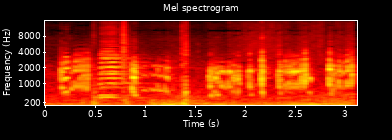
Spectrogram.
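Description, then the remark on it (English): A wild turkey in the middle of a road in Newton, rushing and jumping at a car, gobbles loudly in a string of rapid, warbling, rattling bursts, one call tumbling after another over a steady low rumble. “in the rearview mirror I could see the turkey going after that guy”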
